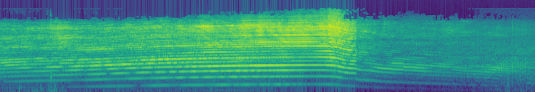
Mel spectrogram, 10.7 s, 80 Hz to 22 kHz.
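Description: HPI Baja 1/5-scale RC car's two-stroke petrol engine running flat out on a speed run. Its pitch climbs steadily and it grows louder as the car accelerates. About two-thirds of the way through, the pitch drops sharply as the car passes close by, and then it carries on fainter as the car goes away.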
